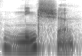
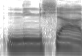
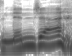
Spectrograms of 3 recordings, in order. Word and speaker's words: Ningxia: Because sometimes Ningxia becomes ninja. Yeah. Which is actually a Japanese word.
